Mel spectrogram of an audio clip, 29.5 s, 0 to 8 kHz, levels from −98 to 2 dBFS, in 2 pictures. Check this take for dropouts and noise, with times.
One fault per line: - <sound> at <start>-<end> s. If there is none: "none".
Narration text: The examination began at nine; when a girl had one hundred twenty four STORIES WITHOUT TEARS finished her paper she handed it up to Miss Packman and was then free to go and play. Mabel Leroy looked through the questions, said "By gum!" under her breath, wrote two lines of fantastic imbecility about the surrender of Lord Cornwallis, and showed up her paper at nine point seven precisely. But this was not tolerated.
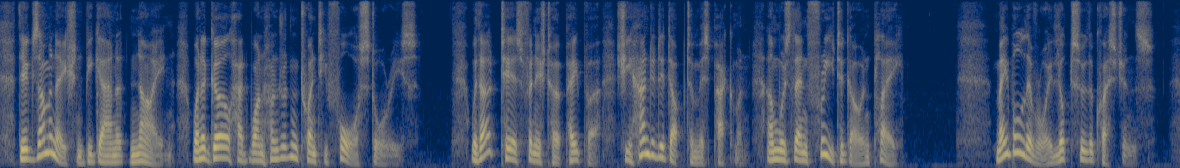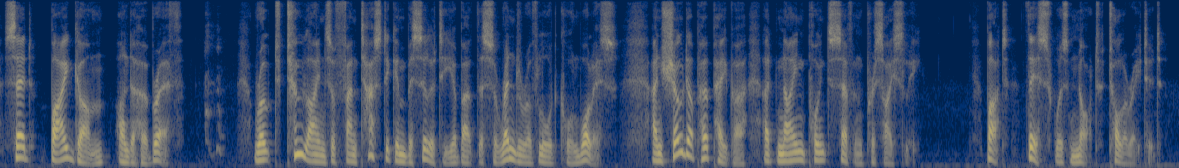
- sigh at 17.3-17.6 s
